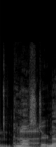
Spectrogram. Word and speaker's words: Mostert: I forgot how to say his name. – Mostert. Uh, Mostert. Mostert. Yeah. Mostert.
